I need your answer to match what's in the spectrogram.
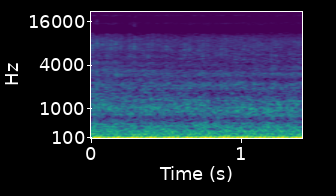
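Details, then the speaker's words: Aircraft engine run with a brand-new propeller being checked for vibration; deep steady low drone with even pulse, nothing rough or knocking, smooth healthy idle. "She's sounding good. That baby's chopping air."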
